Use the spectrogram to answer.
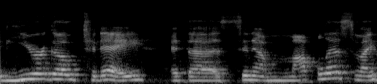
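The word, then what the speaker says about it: Cinemapolis: I believe we did this a year ago today at the Cinemopolis. Am I pronouncing that right?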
